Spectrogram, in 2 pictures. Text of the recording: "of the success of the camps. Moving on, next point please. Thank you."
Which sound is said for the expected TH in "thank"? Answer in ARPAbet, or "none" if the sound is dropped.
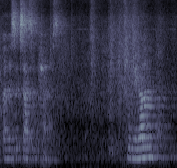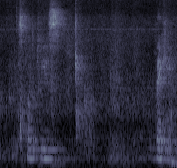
TH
